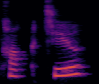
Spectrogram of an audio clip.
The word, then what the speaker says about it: Cocteau: Um, Picasso painted her and Jean Cook cockatoo. Is that how you say it? Cockatoo? Cockatoo. Mm-hmm. – Anyways, everybody knows who he is. It's spelled C O C T E A U.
